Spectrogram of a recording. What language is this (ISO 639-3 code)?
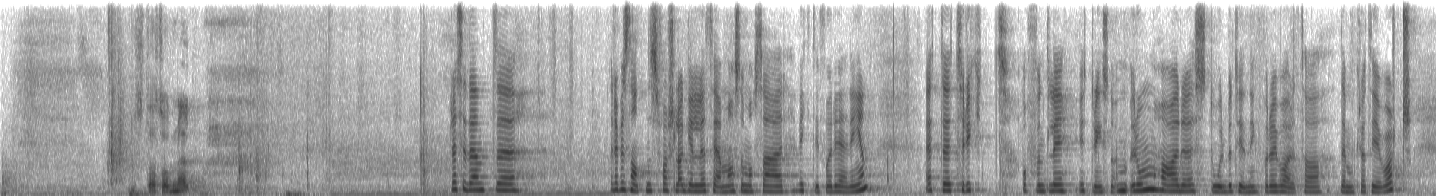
nor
